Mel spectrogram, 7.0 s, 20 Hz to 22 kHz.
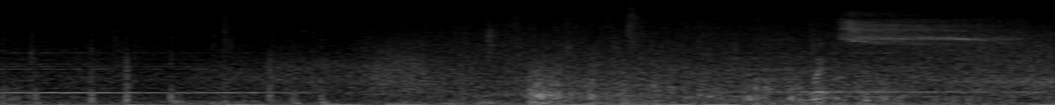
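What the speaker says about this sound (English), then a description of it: "Storm, damn it." Steady rain pours down during a thunderstorm in the video game Witcher 3, with low thunder rumbling underneath and a few sharper swells, continuous and fairly loud throughout.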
